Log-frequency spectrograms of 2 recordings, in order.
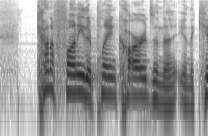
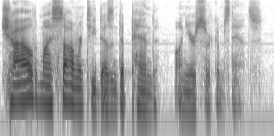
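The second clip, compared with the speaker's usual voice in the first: low, soft voice of God; hushed, tender correction to a child; gentle whisper; 5 semitones lower, 7 dB quieter than usual. Acted. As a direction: speak it quietly and low, calmly sovereign. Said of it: "whispers this".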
